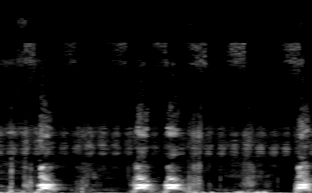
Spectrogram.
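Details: A little black Cocker Spaniel gives short, sharp barks, some single and one quick double, at irregular intervals while wagging its tail, heard during an August walk in Tuscany.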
